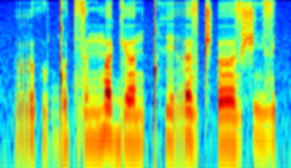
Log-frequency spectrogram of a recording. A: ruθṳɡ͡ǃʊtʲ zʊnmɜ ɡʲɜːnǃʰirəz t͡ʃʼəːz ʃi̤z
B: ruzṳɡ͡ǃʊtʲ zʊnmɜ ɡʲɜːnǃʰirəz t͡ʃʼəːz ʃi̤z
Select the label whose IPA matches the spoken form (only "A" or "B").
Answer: A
